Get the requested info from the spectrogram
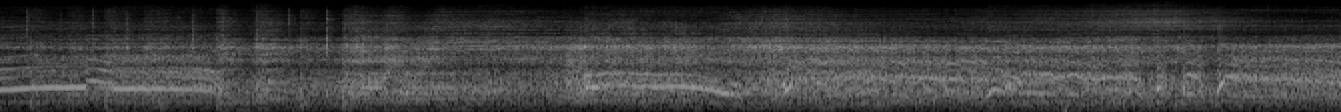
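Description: A cartoon character's long, drawn-out screams, each held for a second or more and sliding in pitch at the ends, over dramatic background music.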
